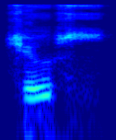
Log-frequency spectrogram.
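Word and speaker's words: JeOS: paired down uh version of Linux called Linux juice as it's pronounced just enough OS and it movs a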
